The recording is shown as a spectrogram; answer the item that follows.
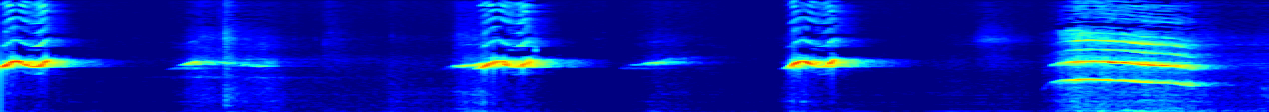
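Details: Black-capped lory giving loud, shrill whistled calls with a wavering, ringing tone. Five separate notes are spaced one to two seconds apart, ending in a harsher, drawn-out note. The background is otherwise quiet.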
